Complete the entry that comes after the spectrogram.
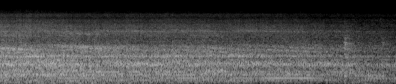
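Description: A train runs along the Prestwick railway line through Troon beside the links golf course, a steady loud rumble of carriages on rails that eases slightly toward the end, with no talk.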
